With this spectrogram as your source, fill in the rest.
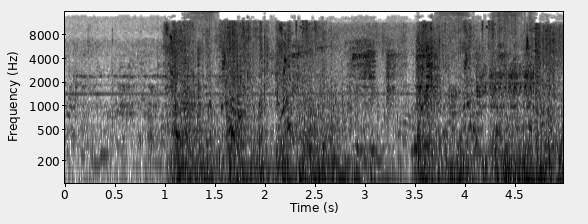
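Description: A pickaxe chops against a tree.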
